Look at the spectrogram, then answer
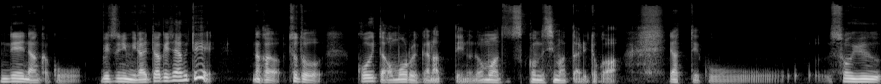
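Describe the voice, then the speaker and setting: Medium-pitched male voice with a Kansai accent, a fairly quick pace, very wide pitch swings, and a dry, close sound with no echo. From Osaka, Japan. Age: 40s. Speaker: podcast host. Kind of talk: solo movie review talk. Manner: casual, filler-heavy.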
